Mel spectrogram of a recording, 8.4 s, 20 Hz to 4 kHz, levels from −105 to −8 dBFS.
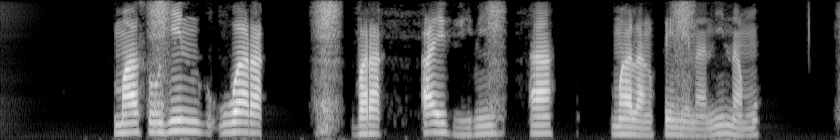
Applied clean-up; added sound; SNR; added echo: classical method spectral subtraction.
